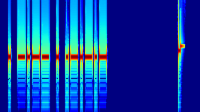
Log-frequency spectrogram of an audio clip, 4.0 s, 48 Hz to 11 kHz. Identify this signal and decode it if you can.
Morse code, heard as a keyed tone, about 25 wpm, 700 Hz. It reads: EYE.
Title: Sentences from Top 1000 Words - Review Part 2 - 25wpm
